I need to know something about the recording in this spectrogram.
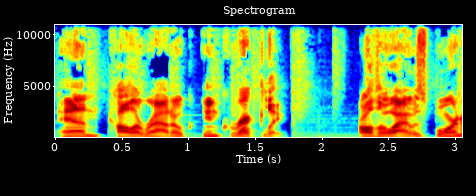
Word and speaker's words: Colorado: after all i've yet to hear anyone say colorada from john well it's colorado yeah and and yeah i think what you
